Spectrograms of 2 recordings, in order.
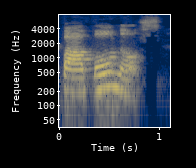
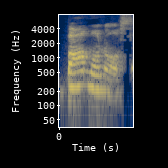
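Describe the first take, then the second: First: The stress is on the second syllable. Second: The stress is on the first syllable. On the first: The speaker calls it wrong. "Without the accent, this word would be pronounced "vamonos," with stress of the voice here" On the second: The speaker calls it right. "It's pronounced "vamonos," and that's why the accent is here"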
